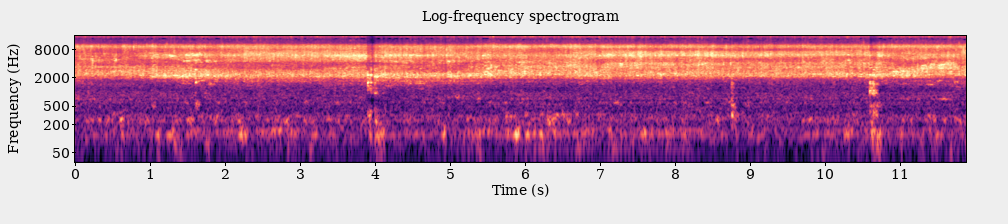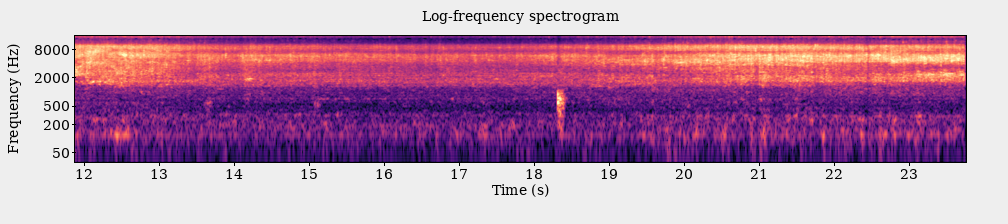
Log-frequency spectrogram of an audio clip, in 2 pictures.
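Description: Vegetables sizzling steadily as they fry in a pan, stirred with a wooden spatula that knocks sharply against the pan a few times.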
